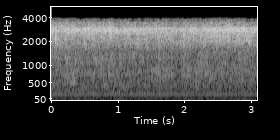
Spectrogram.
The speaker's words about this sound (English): And the water that comes out of Lewis Meek's original well is only good for some bizarre science experiments and brain-altering recreational activities.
